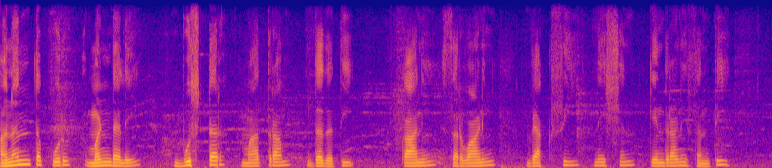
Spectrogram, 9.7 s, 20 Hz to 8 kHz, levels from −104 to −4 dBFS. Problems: constant background noise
